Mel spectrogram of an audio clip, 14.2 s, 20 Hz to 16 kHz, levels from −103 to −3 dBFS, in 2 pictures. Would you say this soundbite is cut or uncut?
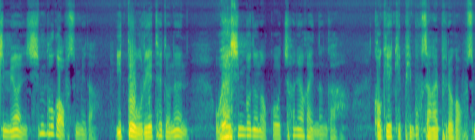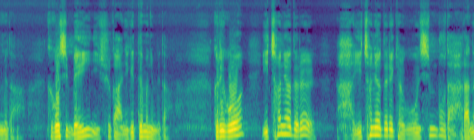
cut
